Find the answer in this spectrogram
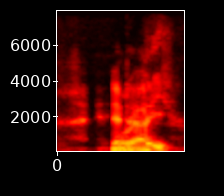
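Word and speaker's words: hej: it going hello hello hey yes we can see here you spell it as h-e-j right yeah it's most common thing to say just hey okay because i'll tell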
